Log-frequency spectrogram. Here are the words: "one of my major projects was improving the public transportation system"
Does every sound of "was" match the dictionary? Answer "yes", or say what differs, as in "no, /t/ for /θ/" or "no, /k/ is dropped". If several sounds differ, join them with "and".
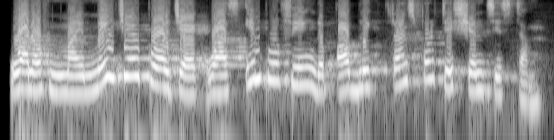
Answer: no, /s/ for /z/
